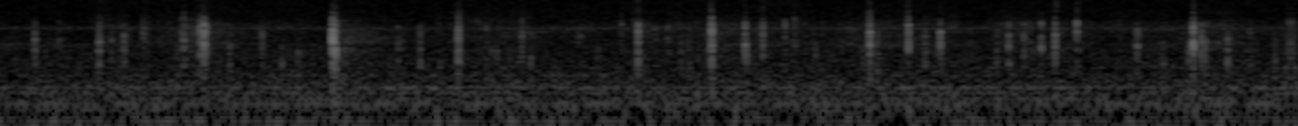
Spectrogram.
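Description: A small, flat, red printed cardboard product box, hollow and held in the hands, is tapped and scratched with the fingernails. Quiet, sharp, bright clicks and ticks come in an irregular patter over a faint low hiss, each one dying away almost at once.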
